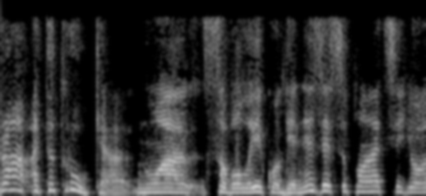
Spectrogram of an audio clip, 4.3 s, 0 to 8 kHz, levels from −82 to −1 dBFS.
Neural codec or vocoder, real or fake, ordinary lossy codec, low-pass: none; real; MP3, 48 kbps; 7.2 kHz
